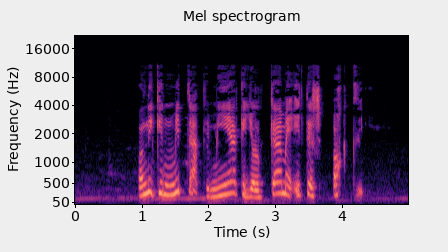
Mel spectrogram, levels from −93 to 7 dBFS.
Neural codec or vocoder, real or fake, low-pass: none; real; 10.8 kHz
